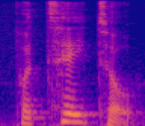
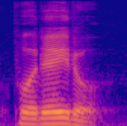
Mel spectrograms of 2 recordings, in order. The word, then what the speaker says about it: potato: Potato. Essa é a pronúncia do britânico. Potato. Tá? Veja que curioso. A tônica está no ta.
